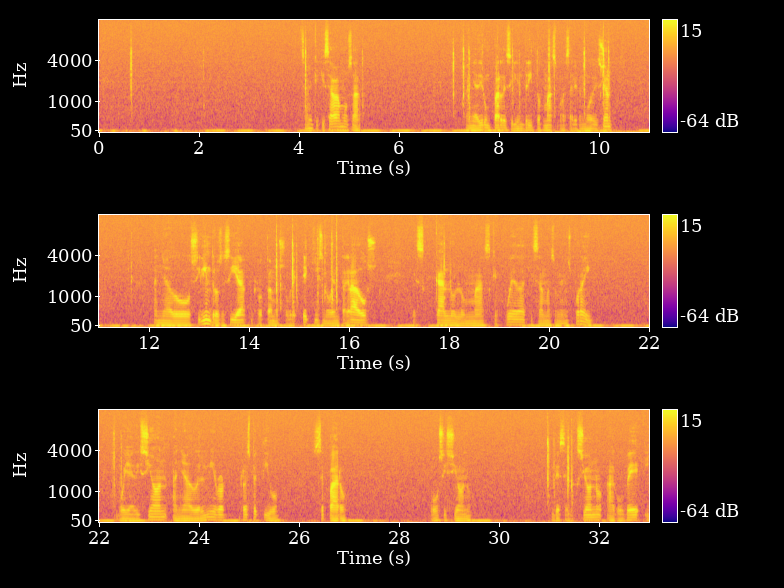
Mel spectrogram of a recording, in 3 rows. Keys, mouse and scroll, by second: 0.3-0.7 shift+scroll up 1, 0.9-2.1 shift+middle drag, 3.4-3.7 scroll down 1, 4.3-5.5 shift+middle drag, 7.3 shift+a, 8.3 Escape, 9.1 Tab, 10.1 shift+a, 12.8 click, 14.6 r, 14.9 x, 15.4 KP_9, 15.6 KP_0, 15.7 KP_Enter, 17.9 s, 20.4 click, 21.1-22.3 drag, 22.3 Tab, 23.1 click, 24.7 click, 25.7-28.0 drag, 28.5-30.4 drag, 31.0 a, 31.4 b, 31.7 click, 32.9-33.0 drag.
